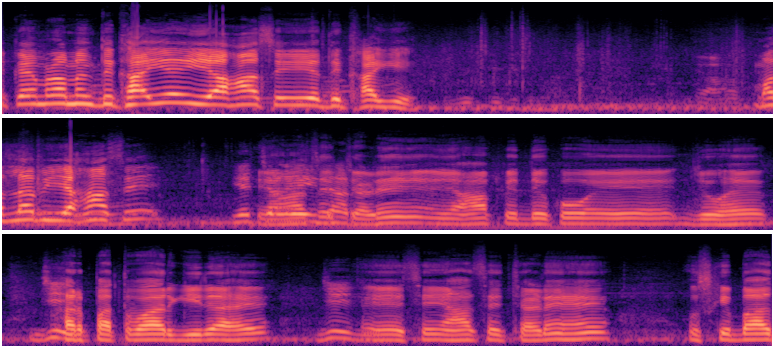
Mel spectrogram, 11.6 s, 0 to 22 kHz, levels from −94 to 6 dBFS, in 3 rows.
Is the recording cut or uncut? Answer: uncut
